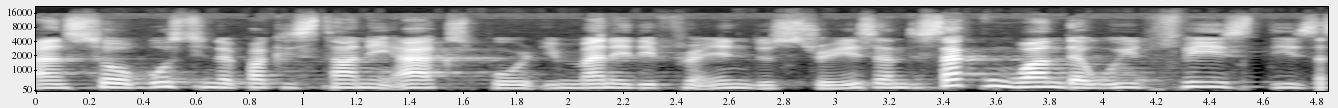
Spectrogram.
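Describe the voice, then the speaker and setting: A woman speaks with an Italian accent. Her pitch sits in the medium range and varies in an ordinary way. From Italy. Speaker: business strategy consultant, keynote speaker. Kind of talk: keynote speech. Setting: conference stage with audience. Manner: hesitant fillers, some false starts.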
